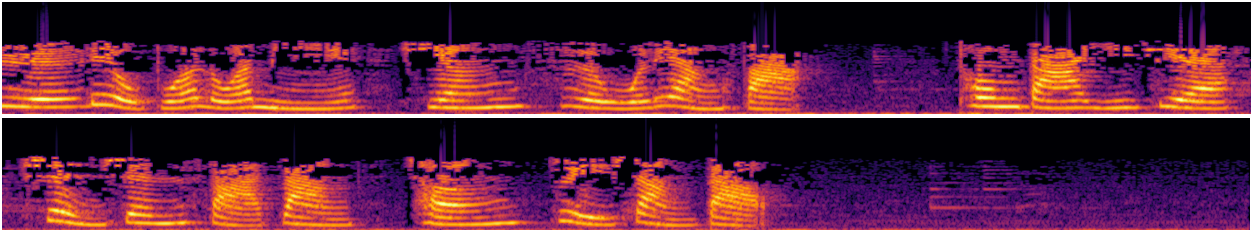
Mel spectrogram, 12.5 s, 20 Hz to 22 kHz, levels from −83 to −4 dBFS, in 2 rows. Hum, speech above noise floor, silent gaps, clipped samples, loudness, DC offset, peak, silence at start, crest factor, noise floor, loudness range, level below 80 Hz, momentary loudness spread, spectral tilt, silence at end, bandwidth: none; 27 dB; none; under 0.1%; -13 LUFS; under 0.1%; 0 dBFS; 0 s; 14 dB; -40 dBFS; 4 LU; -36 dBFS; 10 LU; -5.5 dB/octave; 0.45 s; 6.6 kHz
